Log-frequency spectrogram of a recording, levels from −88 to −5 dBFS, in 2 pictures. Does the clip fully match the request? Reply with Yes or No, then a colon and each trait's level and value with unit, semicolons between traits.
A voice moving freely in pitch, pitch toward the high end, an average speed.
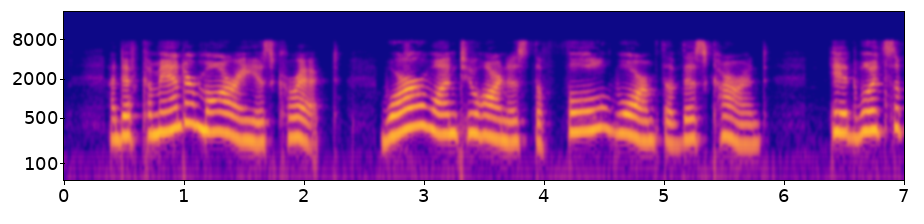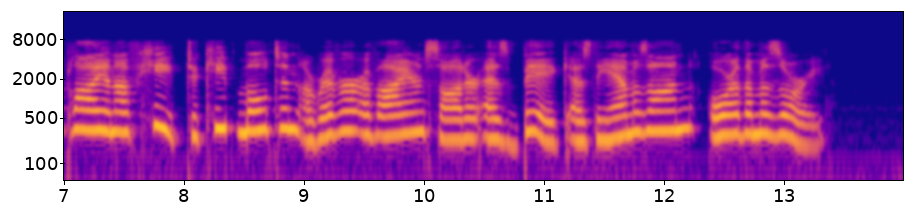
No: average, 4.6 semitones; very high, 285 Hz; average, 160 wpm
